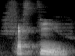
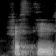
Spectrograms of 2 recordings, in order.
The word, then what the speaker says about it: festive: Festive. Festive. So you see, I'm not pronouncing the E, but instead I'm pronouncing the V before.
